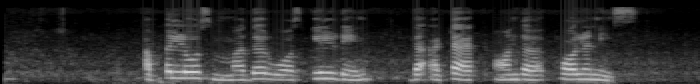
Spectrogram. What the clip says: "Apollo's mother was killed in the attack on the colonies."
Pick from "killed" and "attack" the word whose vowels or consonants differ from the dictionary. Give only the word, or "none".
none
